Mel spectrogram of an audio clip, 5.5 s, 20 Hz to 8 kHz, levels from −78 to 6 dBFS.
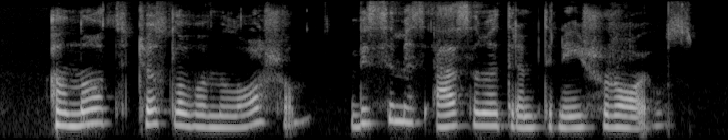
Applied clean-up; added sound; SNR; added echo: none; none; none; none.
